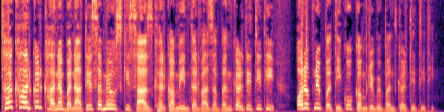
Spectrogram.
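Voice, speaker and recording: A woman's voice: on the low side, big pitch swings, moderate pace, dry recording. A woman narrating a scripted moral tale as a storyteller.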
